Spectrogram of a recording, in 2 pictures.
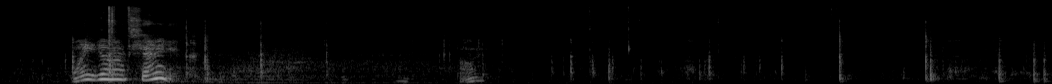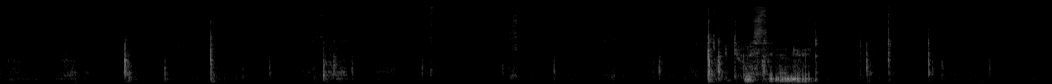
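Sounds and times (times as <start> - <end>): hands clicking and tapping on camera: 5.5 - 10.6.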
